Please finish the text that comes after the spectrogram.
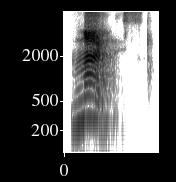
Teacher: aquí está la mayor fuerza de voz en mar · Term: palabra grave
